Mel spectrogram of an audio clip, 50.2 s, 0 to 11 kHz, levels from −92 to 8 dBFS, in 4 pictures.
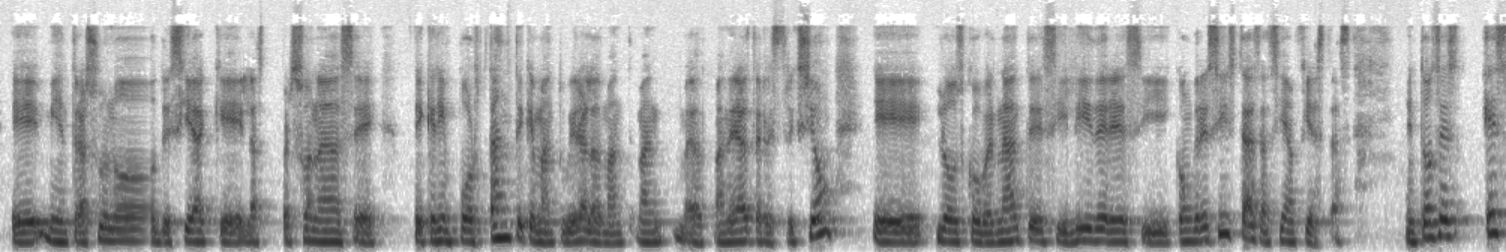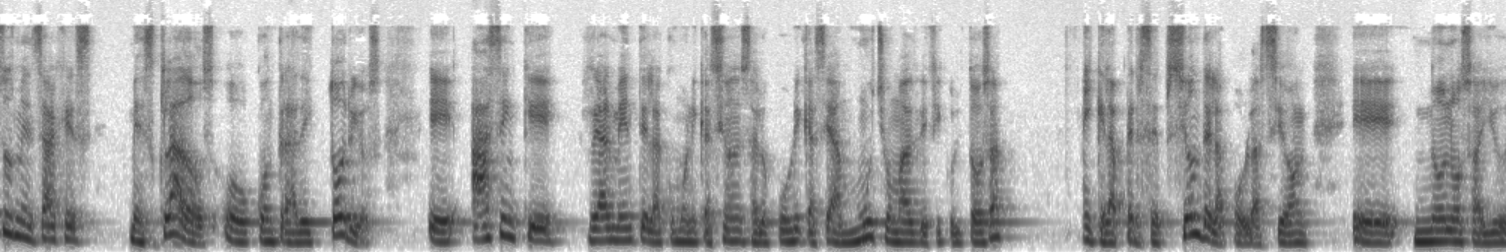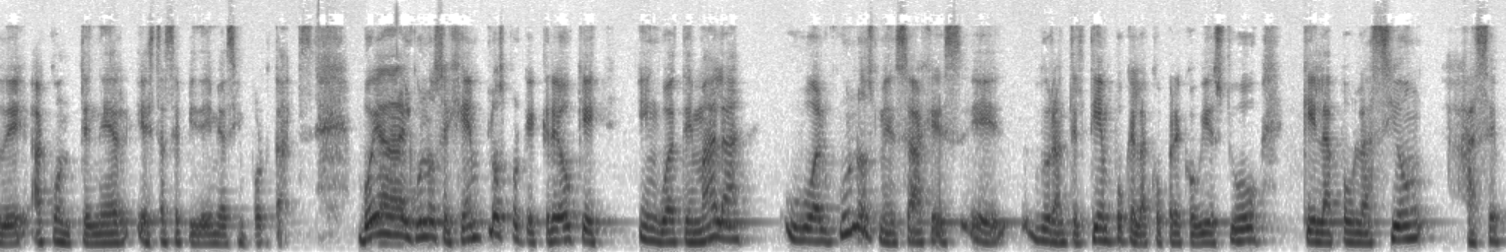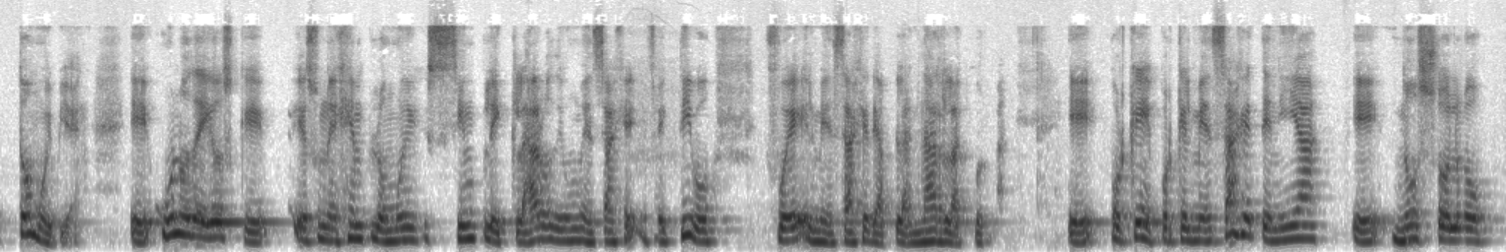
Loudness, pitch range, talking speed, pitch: -16 LUFS, 130-175 Hz, 150 wpm, 145 Hz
